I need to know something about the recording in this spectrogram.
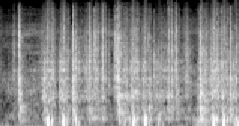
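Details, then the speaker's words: Old scrapyard-found generator (Sears engine, possibly ex-compressor), spark plug pulled and tested while cranking; three quick pull-start cranking bursts without a firing stroke; no spark found, cranks but won't start. "any fire going there a spark no spark no fire"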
